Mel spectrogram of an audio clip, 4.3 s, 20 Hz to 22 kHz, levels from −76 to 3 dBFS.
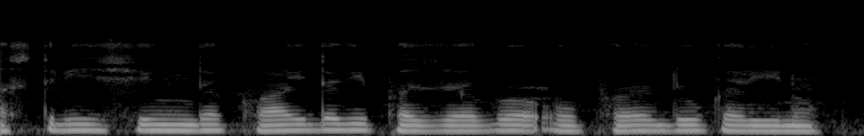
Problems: background sounds at intervals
